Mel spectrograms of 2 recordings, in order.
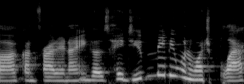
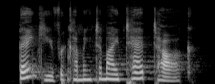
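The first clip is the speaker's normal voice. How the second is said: robotic assistant voice; 3 semitones higher than usual. Speaker retrying a line while another person rates the attempts, fake Siri robot voice. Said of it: "That was like my fake Siri robot voice".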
